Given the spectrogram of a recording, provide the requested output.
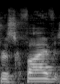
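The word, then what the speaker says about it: RISC-V: were in 2000 right so yeah it's pronounced risk five sorry i i'm reading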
